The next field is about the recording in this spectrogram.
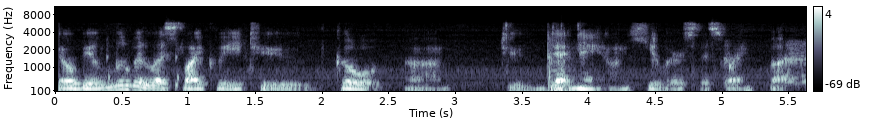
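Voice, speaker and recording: Noticeable background noise sits behind the voice. A man is soft-spoken. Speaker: gaming tutorial youtuber. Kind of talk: tutorial. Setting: home at night. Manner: hesitant.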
